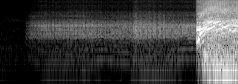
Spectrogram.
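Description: A short silence, then a steady, quiet buzzing rattle, a horror sound effect, which gives way at the very end to a sudden loud jump-scare hit.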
